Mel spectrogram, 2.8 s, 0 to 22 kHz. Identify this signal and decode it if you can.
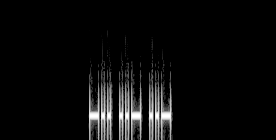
Morse code, heard as a keyed tone, about 40 wpm, 700 Hz. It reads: DUU
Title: All Cut Numbers - 3-Digit 40wpm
